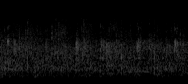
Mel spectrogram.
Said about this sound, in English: Did y'all learn something this morning? Come on, give the Lord a hand clap if you did.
